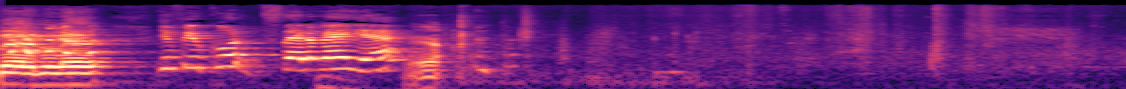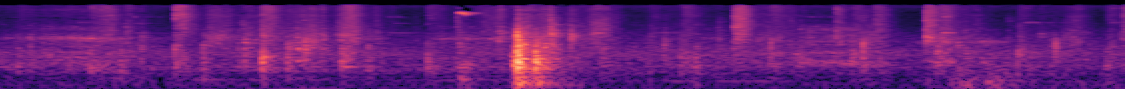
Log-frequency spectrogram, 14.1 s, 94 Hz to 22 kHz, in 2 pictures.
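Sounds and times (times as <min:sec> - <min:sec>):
footsteps on tiled floor: 0:03.2 - 0:14.0.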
